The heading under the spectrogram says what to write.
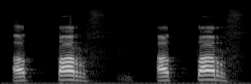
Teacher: الخطأ أنك تقول الطرف، شفت الطرف مفتوحة خطأ، هي الراء ساكنة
